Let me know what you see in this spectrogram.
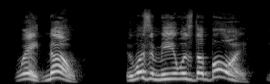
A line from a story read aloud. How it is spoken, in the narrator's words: yelled Parlo as the constables lifted him bodily from his seat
